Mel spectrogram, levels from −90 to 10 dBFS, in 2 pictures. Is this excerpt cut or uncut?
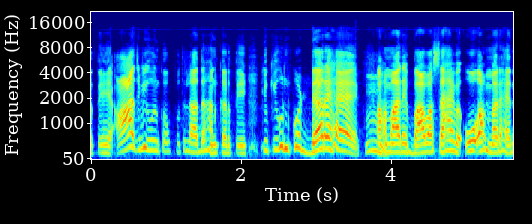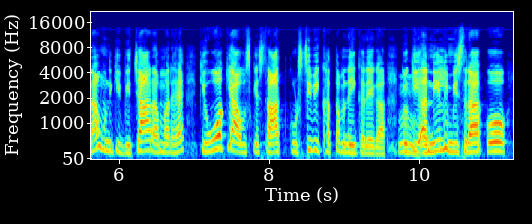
uncut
